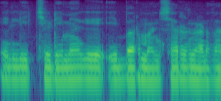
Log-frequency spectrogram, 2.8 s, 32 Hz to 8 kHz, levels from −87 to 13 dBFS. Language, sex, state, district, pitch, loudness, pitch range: Kannada, male, Karnataka, Bidar, 100 Hz, -18 LUFS, 100-105 Hz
